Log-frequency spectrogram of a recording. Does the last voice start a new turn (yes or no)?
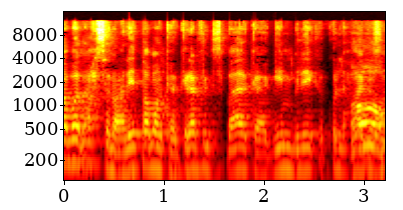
yes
